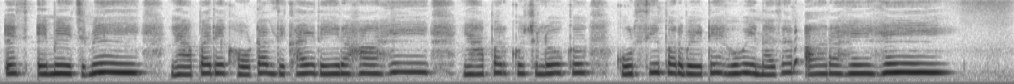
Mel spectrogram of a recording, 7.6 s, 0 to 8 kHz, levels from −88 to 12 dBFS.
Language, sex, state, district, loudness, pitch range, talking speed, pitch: Hindi, female, Rajasthan, Jaipur, -13 LUFS, 265-295 Hz, 180 wpm, 275 Hz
